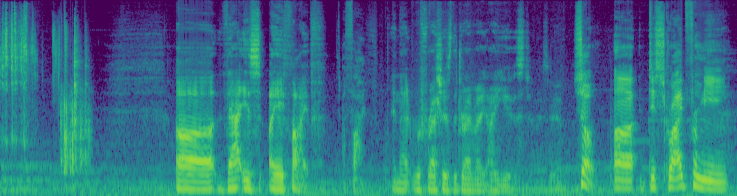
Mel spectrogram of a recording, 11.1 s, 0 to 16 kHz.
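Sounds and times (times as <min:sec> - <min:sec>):
dice rolling and clattering: 0:00.0 - 0:01.4
speech: 0:02.6 - 0:11.0.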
